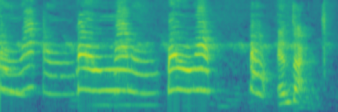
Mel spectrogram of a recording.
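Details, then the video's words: Talking parakeet (tia pakhi) kept as a pet indoors, giving several drawn-out, harmonic, voice-like utterances with clear pitch bends and short gaps between them, followed by quicker squeaky phrases near the end. "অস্থির কথা বলে টিয়া পাখি"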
